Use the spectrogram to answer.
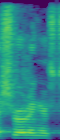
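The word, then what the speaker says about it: Schrödinger's: Actually, I want to touch on a dissertation you wrote, and I can't pronounce it, Schrodinger's? – Yeah, Schrodinger's crystal.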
